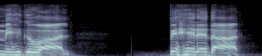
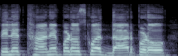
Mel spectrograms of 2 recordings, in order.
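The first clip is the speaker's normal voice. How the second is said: normal talking voice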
